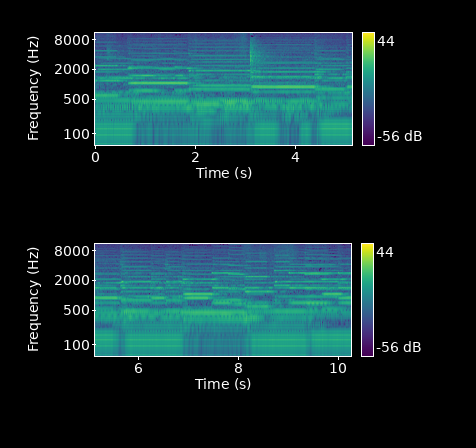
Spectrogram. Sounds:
Organ, Music, Keyboard (musical), Musical instrument, Piano

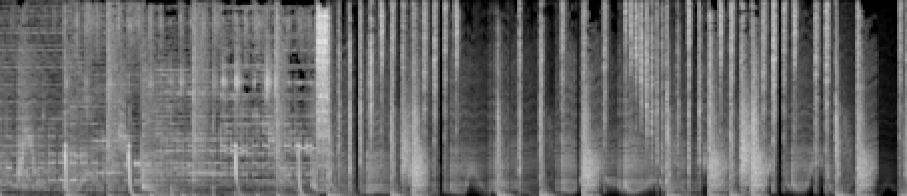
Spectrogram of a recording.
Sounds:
Drum machine, Music

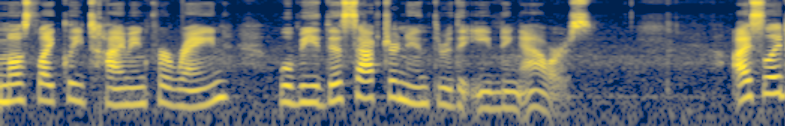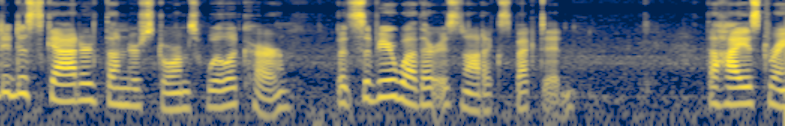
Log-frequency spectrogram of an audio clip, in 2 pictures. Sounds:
Speech

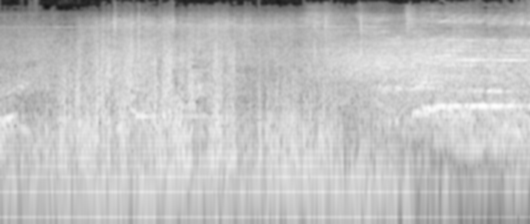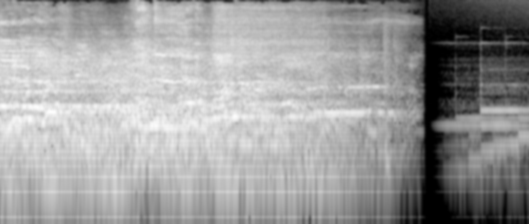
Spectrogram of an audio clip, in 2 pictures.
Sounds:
roller coaster running

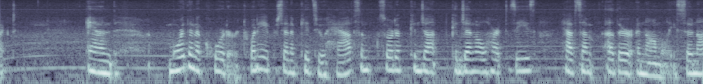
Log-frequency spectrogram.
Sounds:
Speech

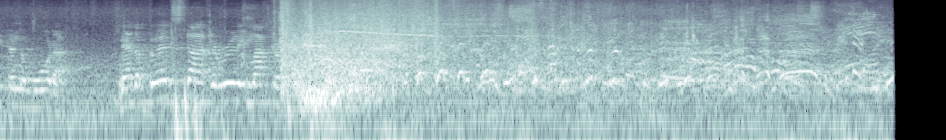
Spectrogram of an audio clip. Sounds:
Speech

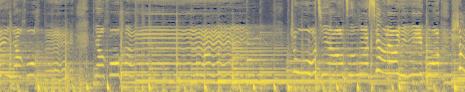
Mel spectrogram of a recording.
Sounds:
Music, Female singing

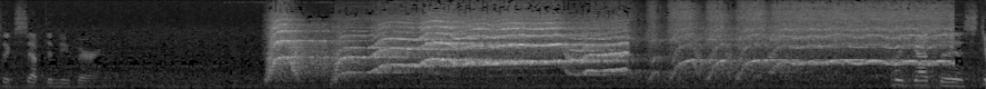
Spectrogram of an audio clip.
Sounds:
Speech, inside a large room or hall

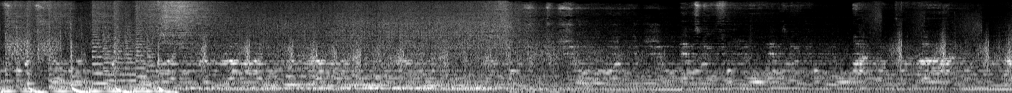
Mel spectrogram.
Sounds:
Music

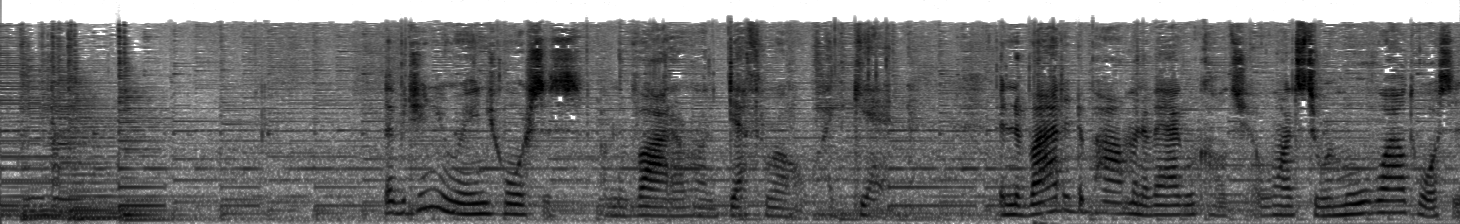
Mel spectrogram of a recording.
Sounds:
Music, Speech

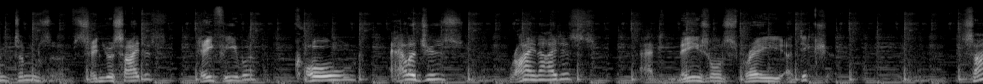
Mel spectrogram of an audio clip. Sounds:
Music, Speech

